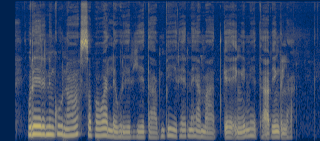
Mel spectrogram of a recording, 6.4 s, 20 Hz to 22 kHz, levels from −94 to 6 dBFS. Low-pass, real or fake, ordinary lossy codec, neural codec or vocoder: none; real; none; none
